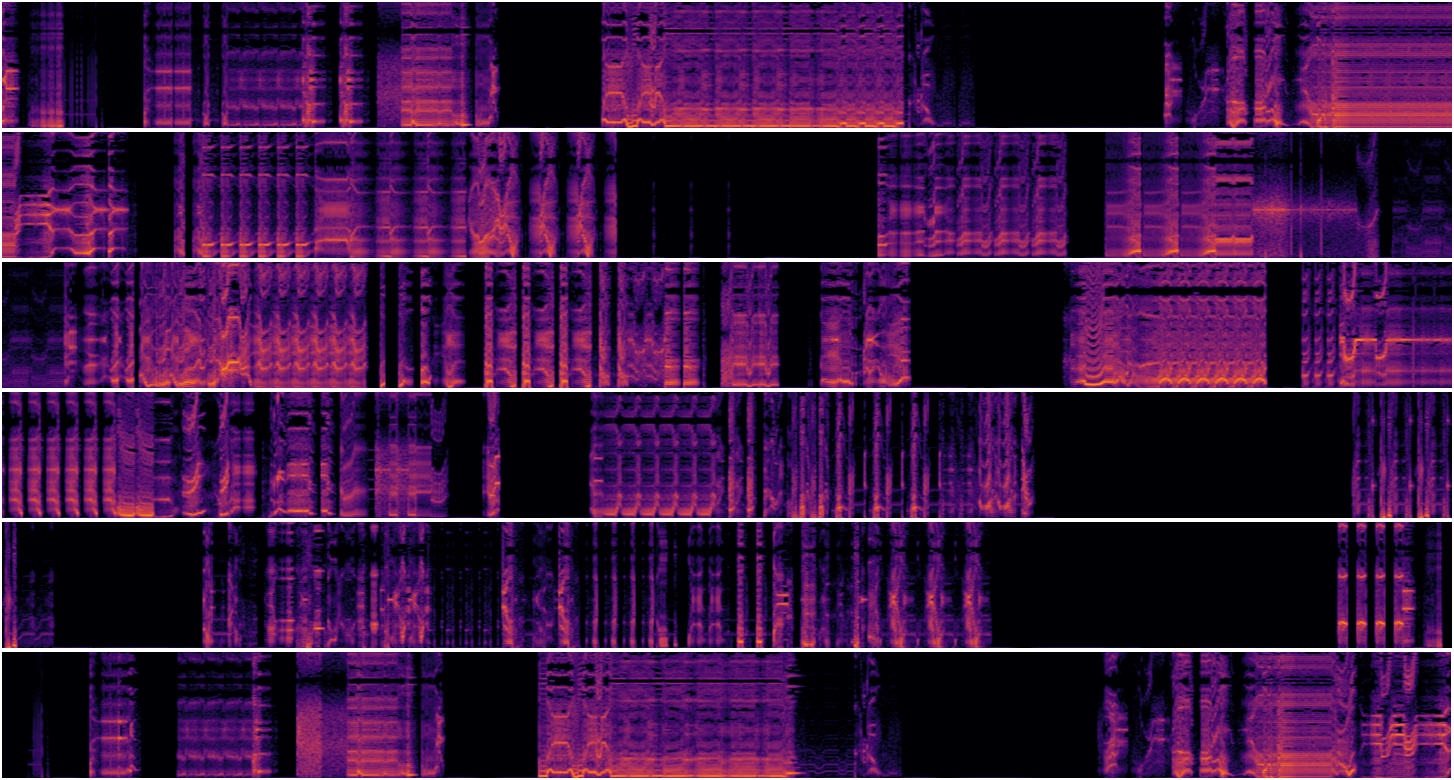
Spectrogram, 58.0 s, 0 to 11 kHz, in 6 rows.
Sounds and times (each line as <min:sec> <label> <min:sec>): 0:19.8 circuit bent speak and spell 0:25.4
0:55.9 circuit bent speak and spell 0:57.9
